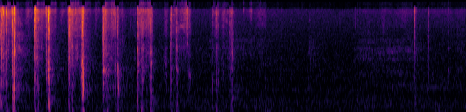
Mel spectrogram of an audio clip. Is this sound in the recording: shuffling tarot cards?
yes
